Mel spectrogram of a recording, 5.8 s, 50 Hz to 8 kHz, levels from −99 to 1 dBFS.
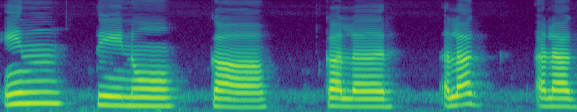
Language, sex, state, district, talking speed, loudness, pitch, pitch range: Hindi, female, Punjab, Fazilka, 60 wpm, -13 LUFS, 220 Hz, 205-265 Hz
